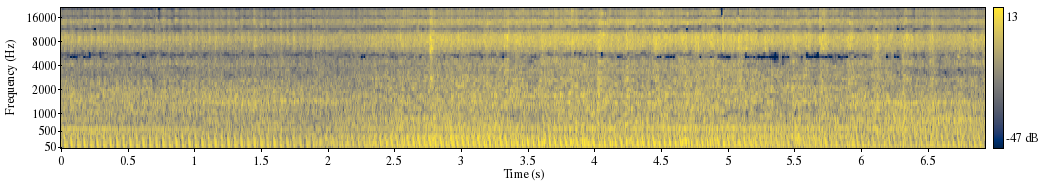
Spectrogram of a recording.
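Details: Craftsman riding mower engine that fired but would not run, after a new fuel shutoff solenoid, fuel filter, spark plug and fuel treatment (owner suspected water in the fuel): small single settles from a lumpy start into a steady, even, healthy run.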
